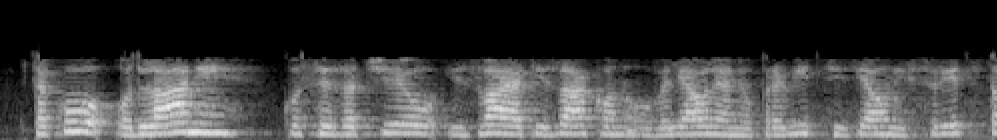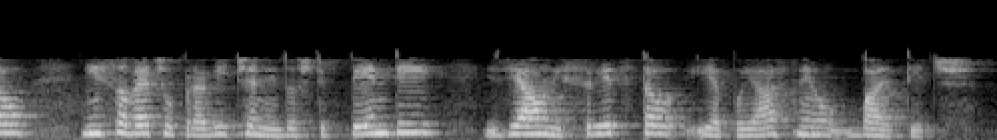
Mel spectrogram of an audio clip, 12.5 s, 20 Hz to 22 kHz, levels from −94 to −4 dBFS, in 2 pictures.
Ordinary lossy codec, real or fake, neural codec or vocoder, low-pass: AAC, 16 kbps; fake; vocoder, 44.1 kHz, 128 mel bands every 512 samples, BigVGAN v2; 19.8 kHz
